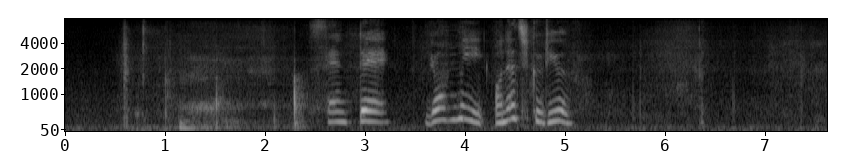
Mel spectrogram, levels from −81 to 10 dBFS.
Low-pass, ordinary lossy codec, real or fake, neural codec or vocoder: none; none; fake; codec, 16 kHz, 0.8 kbps, ZipCodec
